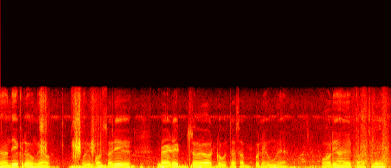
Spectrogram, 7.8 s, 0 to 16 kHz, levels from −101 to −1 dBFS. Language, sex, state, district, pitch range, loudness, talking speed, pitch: Hindi, male, Bihar, Gopalganj, 130-140 Hz, -25 LUFS, 140 wpm, 135 Hz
